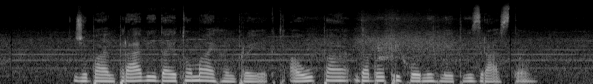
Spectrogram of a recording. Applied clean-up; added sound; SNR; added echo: none; Subway, metro, underground; 16 dB; none.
